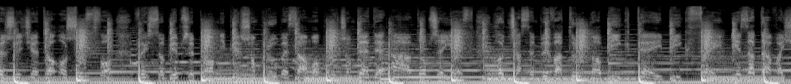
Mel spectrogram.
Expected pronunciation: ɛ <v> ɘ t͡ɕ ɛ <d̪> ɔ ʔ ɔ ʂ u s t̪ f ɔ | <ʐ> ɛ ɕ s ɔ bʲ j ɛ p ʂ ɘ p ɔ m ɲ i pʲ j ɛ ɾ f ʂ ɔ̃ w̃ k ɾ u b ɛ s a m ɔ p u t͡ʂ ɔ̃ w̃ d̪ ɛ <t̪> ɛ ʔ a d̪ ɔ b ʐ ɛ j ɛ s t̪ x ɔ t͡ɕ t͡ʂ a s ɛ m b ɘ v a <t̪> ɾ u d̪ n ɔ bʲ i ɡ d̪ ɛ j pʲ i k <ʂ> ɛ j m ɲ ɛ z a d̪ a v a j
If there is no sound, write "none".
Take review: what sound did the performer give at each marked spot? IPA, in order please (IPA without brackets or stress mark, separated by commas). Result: ʐ, t̪, v, d̪, t̪, f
